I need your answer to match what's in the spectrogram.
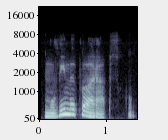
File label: polish we speak Arabic, polish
